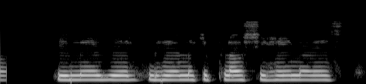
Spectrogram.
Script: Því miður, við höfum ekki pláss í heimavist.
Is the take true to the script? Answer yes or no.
yes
